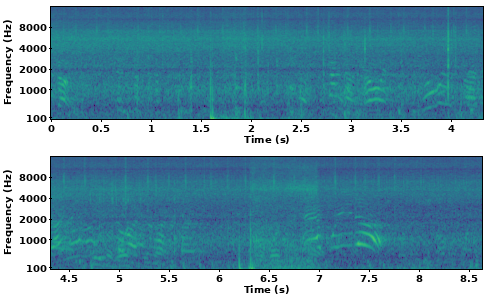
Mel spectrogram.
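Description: A horse canters with dull thudding hoofbeats on soft sand.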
